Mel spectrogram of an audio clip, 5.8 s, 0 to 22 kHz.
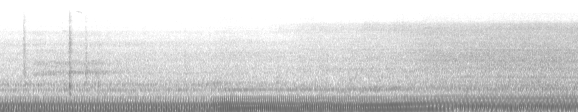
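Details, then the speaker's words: X3 side-by-side driving up to speed after carrier bearing replacement (previously squeaked, worse at speed, owner had sprayed it with oil); low engine drone rising in pitch, no squeak or chirp, drivetrain quiet as new, fix confirmed. "oh i don't hear nothing quiet as she was brand new man i'm pretty excited that this worked out"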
